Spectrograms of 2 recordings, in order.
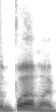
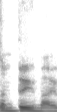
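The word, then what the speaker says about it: Mbeumo: I always thought it was Mbuemo, but I now think I saw the pronunciation sheet at Brentford. They put it up on the screen, and I think it was Mbumo, which just to me sounds like wrong and jarring.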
